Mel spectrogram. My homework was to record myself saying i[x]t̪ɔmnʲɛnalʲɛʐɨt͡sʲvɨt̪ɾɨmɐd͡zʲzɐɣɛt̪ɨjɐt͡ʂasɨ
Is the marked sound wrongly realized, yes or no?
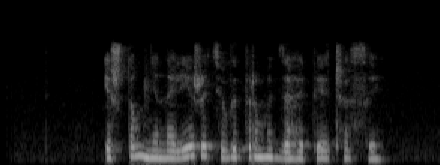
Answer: yes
